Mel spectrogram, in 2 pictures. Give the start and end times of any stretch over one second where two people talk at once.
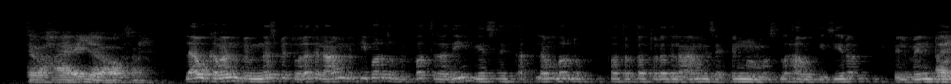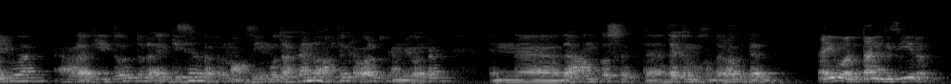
none

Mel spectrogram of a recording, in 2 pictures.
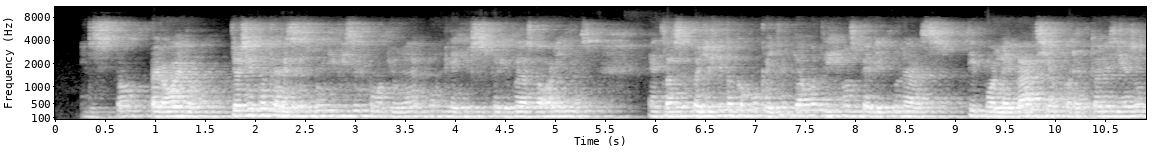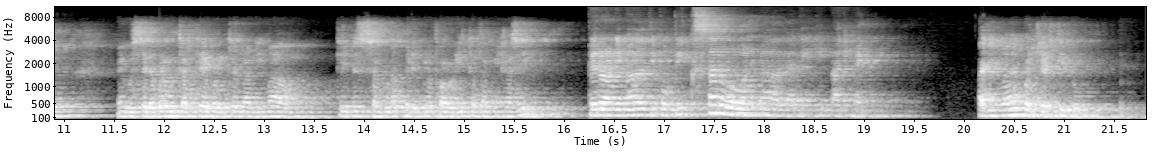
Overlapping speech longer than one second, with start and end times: none

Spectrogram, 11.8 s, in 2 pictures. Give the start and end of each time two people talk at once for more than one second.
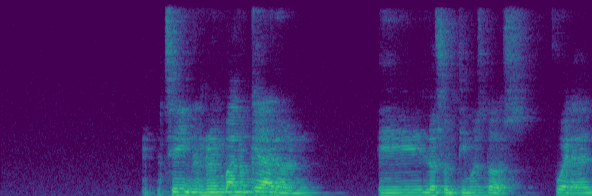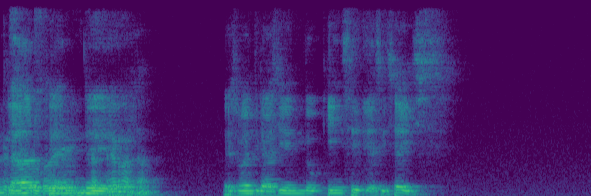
6.0-7.4

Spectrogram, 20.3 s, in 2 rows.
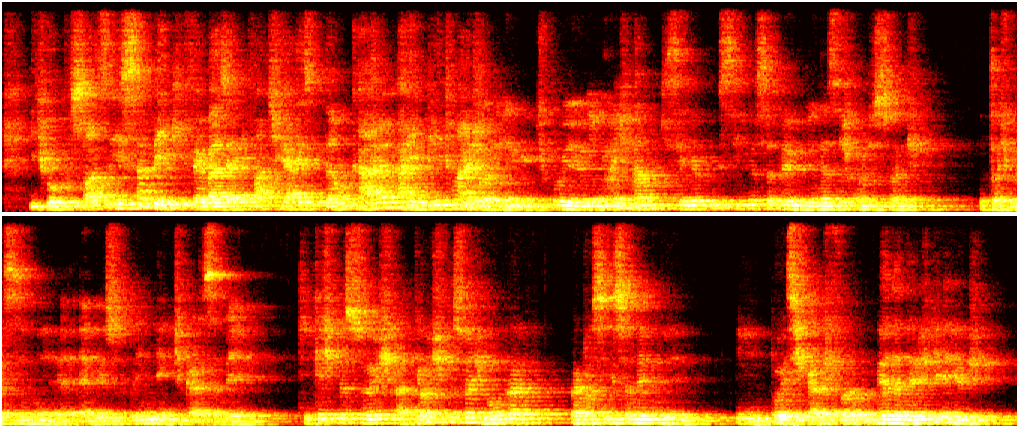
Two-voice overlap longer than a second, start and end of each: none

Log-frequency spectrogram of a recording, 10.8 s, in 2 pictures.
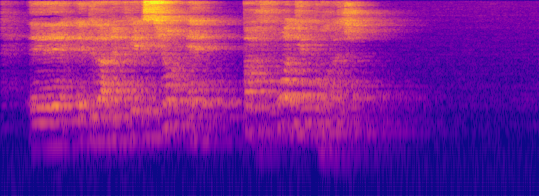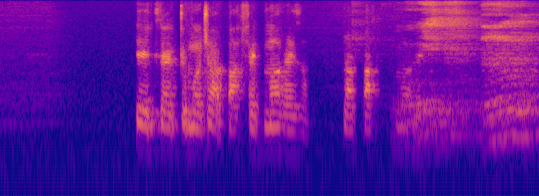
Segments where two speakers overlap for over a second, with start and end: none

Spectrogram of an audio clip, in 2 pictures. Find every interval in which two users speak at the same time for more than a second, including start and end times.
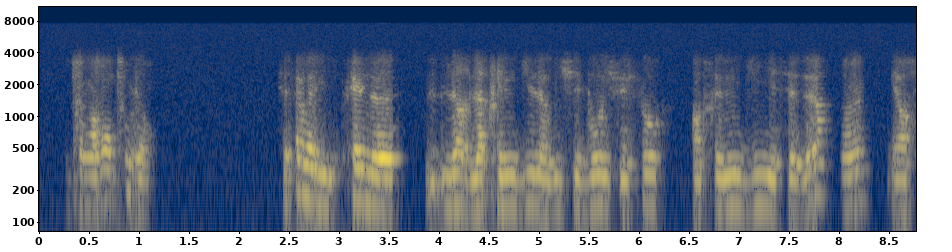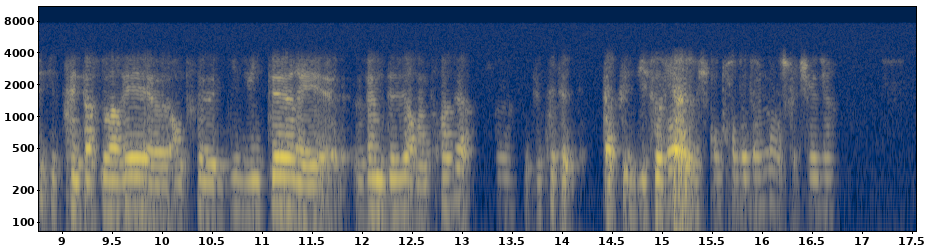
none

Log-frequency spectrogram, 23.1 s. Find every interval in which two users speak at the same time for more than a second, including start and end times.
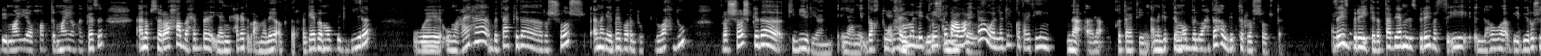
13.3-14.8

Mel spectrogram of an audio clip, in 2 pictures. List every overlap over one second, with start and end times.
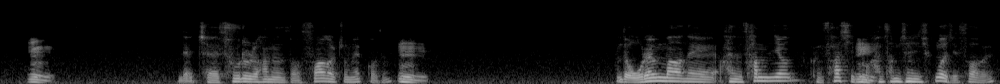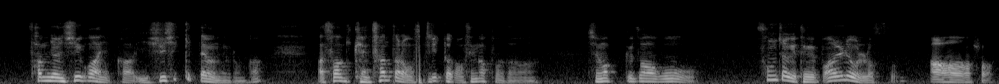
none

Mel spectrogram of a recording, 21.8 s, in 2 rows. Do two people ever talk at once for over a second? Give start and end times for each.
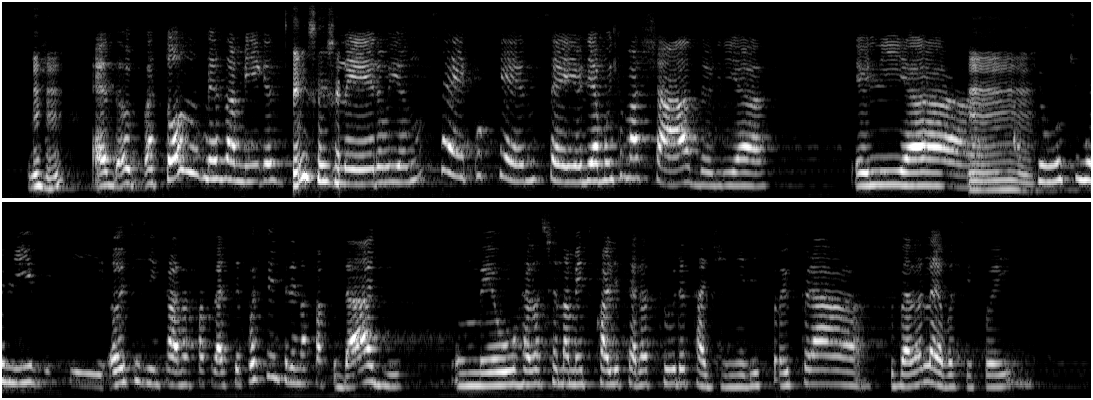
none

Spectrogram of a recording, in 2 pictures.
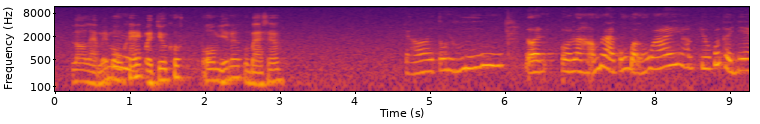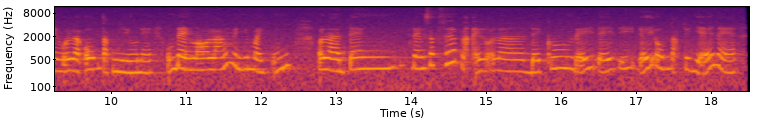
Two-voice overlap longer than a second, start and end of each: none

